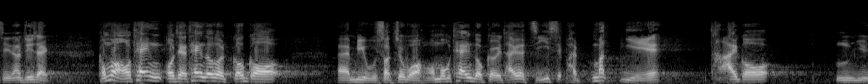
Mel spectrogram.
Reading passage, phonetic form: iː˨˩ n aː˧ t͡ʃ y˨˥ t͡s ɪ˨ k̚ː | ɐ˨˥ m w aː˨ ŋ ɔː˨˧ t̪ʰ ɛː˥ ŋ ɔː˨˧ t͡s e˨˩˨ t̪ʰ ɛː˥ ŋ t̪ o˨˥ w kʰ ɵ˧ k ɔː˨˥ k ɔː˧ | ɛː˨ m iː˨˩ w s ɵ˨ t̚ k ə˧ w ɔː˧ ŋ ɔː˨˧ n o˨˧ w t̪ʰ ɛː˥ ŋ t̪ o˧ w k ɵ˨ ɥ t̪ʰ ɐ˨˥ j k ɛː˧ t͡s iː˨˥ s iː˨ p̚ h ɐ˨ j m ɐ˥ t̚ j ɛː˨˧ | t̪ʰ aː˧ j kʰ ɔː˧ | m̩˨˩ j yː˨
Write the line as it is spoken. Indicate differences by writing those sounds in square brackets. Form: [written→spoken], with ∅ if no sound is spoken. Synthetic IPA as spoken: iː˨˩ n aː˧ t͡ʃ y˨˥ t͡s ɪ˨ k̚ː | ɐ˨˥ m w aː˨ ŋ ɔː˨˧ t̪ʰ ɛː˥ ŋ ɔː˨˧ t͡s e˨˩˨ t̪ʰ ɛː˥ ŋ t̪ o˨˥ w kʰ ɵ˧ k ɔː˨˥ k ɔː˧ | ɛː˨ m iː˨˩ w s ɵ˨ t̚ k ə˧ w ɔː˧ ŋ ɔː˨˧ [n→m] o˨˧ w t̪ʰ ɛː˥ ŋ t̪ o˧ w k ɵ˨ ɥ t̪ʰ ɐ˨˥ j k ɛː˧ t͡s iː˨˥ s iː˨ p̚ h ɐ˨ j m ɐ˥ t̚ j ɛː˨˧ | t̪ʰ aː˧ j [kʰ→k] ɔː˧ | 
